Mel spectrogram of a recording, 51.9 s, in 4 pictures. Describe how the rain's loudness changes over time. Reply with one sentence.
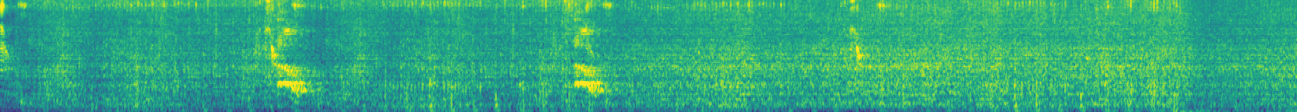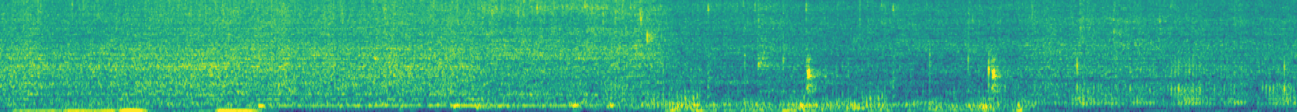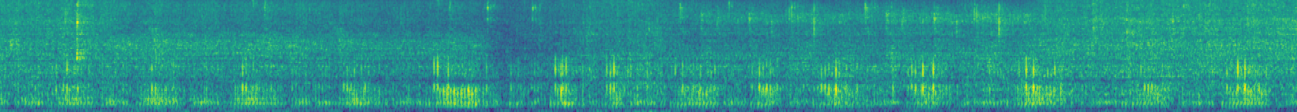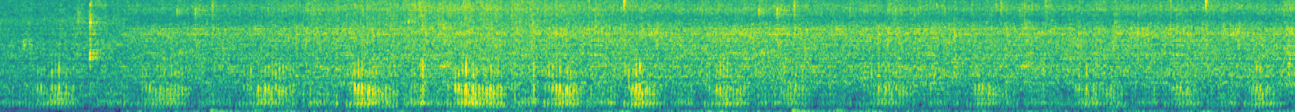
The loudness of the rain goes down, then up.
